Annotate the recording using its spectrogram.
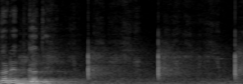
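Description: Chalk writing on a blackboard: faint scratching of the chalk stroke, with two sharp taps of the chalk against the board, about a second in and again near the end.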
